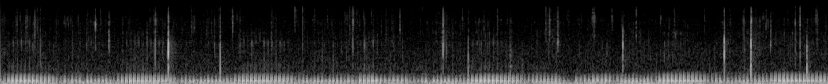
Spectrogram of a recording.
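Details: Continuous rumbling purr from a cozy house cat beside a fireplace, its breath-driven swells repeating roughly every second, overlaid by frequent sharp crackles and pops from the fire.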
